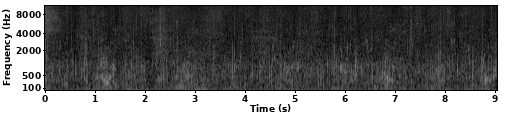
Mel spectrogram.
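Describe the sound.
A kayak paddle dips and strokes through the water along the wooded coast of Skye, making soft, regular splashes and swishes with faint wind noise in between.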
